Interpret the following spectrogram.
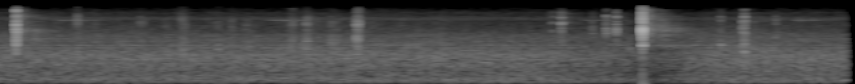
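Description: Scattered sharp metallic clicks and clinks of climbing gear (carabiners and cams) on a harness as the climber moves, the loudest a little over three seconds in, over a faint steady hiss.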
